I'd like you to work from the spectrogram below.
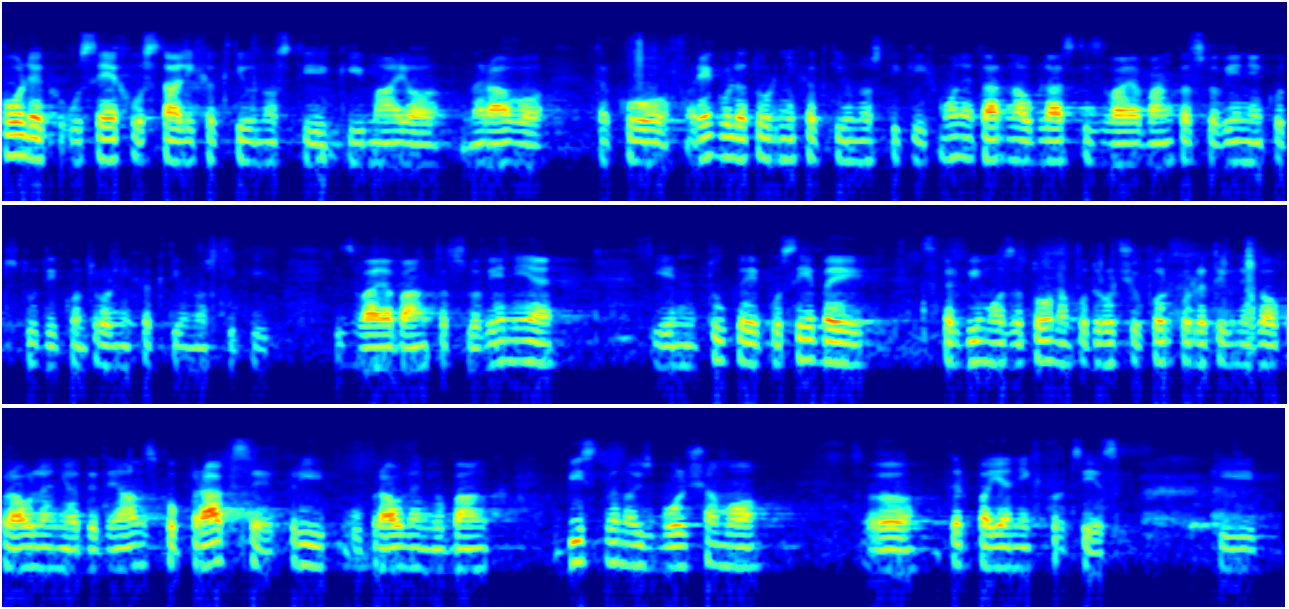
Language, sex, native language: Slovenian, male, Slovenian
